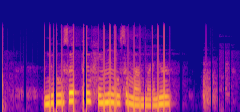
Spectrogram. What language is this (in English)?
Kom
